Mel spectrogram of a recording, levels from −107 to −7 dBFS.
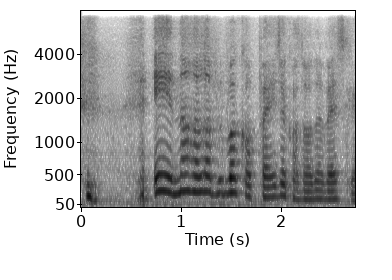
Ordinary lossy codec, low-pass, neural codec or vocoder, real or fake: none; 7.2 kHz; codec, 24 kHz, 0.5 kbps, DualCodec; fake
